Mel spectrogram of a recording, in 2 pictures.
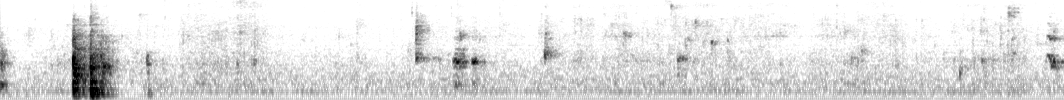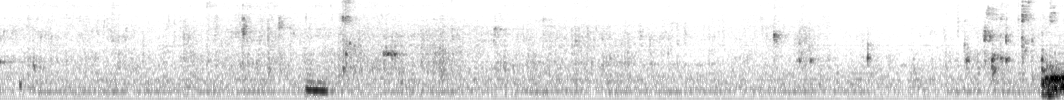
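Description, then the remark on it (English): Scattered drips of water fall irregularly in a sink while dishes are being washed, over a low steady hum, with a sharp clatter of dishes near the start and again at the very end. “I'm almost done with my dishes, yeah.”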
